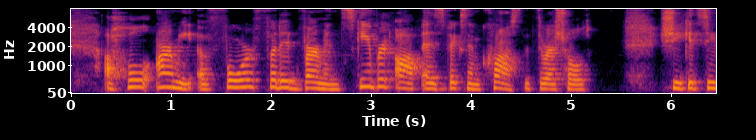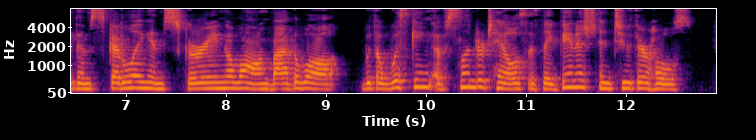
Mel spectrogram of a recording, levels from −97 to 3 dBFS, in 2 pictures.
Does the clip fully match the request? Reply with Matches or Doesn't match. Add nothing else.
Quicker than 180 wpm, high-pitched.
Doesn't match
